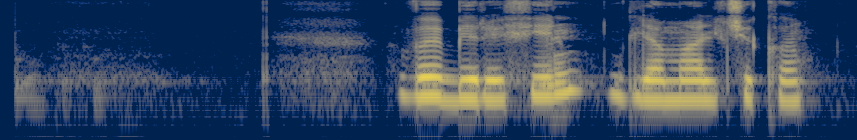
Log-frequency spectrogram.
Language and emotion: Russian, neutral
